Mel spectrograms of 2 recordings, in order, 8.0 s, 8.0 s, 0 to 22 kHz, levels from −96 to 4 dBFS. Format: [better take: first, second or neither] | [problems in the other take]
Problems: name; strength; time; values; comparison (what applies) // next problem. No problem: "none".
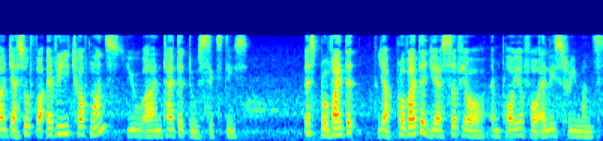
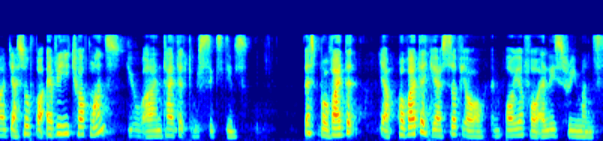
first | noise reduction (neural mask model DeepFilterNet 3)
